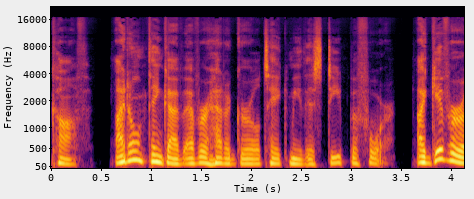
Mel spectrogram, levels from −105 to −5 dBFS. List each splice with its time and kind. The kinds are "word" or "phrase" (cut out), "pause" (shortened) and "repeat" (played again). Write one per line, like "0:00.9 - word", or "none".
none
